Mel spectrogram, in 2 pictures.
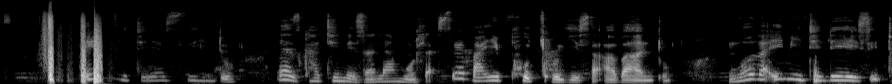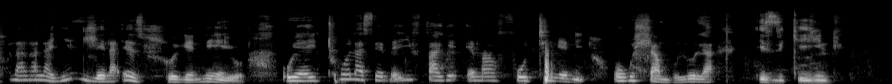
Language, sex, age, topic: North Ndebele, male, 18-24, health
